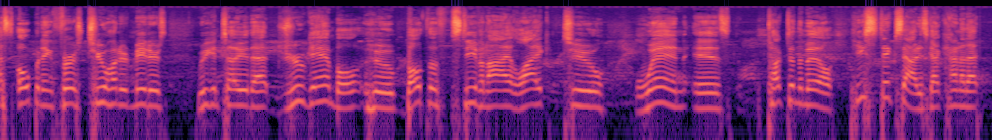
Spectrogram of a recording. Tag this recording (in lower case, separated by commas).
outside, urban or man-made, speech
